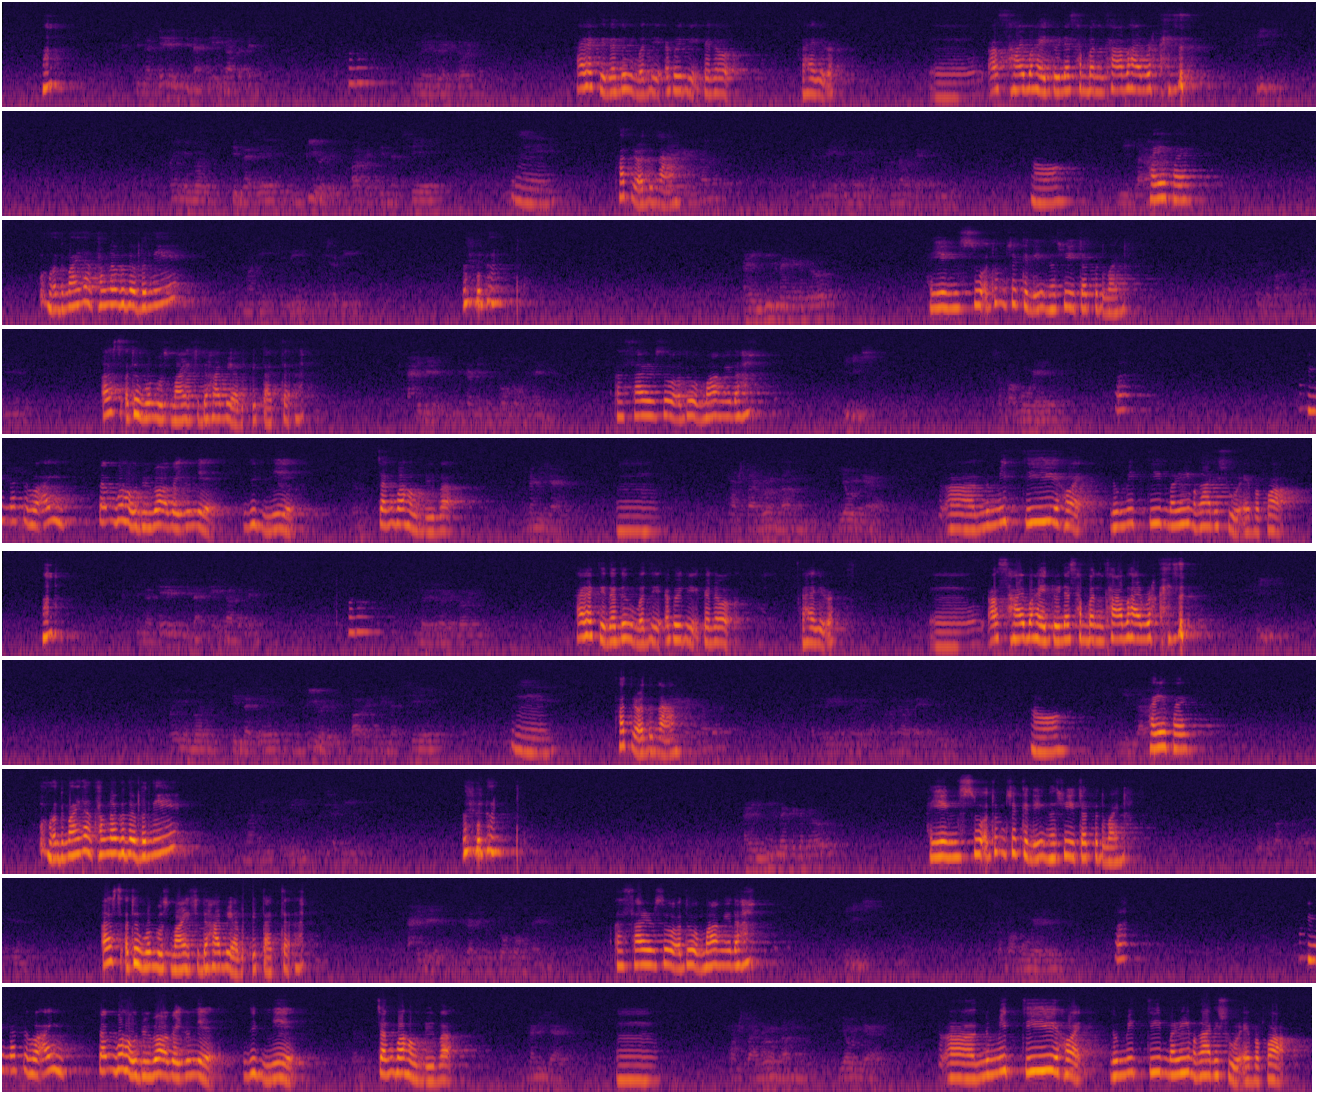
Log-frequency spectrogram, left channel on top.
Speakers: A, on the right; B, on the left.
A: ꯍꯥ
B: ꯇꯤꯟꯅꯁꯦ ꯇꯤꯟꯅꯁꯦ ꯑꯩ ꯉꯥꯗ ꯑꯩꯁ
A: ꯎꯝ
B: ꯂꯣꯏꯔꯦ ꯂꯣꯏꯔ ꯇꯧꯔꯤ
A: ꯍꯥꯏꯔꯛꯇꯦꯗ ꯑꯗꯨꯒꯨꯝꯕꯗꯤ ꯑꯩꯈꯣꯏꯗꯤ ꯀꯩꯅꯣ ꯎ ꯍꯥꯏꯔꯤꯕ ꯎꯝ
B: ꯑꯥ
A: ꯑꯁ ꯍꯥꯏꯕ꯭ꯔꯣ ꯍꯩꯇꯣꯏꯅꯦ ꯁꯝꯕꯜ ꯈꯥꯕ ꯍꯥꯏꯕ꯭ꯔꯥ ꯈ
B: ꯍ ꯍꯣꯏ ꯑꯩ ꯑꯣꯏꯔꯗꯤ ꯇꯤꯟꯅꯁꯦ ꯅꯨꯄꯤ ꯑꯣꯏꯔ ꯅꯨꯄꯥ ꯑꯣꯏꯔꯦ ꯇꯤꯟꯗꯁꯦ ꯅꯪꯅ
A: ꯎꯝ
B: ꯁꯤ ꯅ
A: ꯐꯠꯇ꯭ꯔꯣ
B: ꯃꯄꯨꯟꯁꯦ
A: ꯑꯗꯨꯅ
B: ꯀꯩꯅꯣ ꯉꯗ ꯑꯗꯨꯗꯒꯤ ꯑꯩꯉꯣꯟꯗ ꯌꯥꯝ ꯈꯪꯅꯕ ꯂꯩꯔꯦ ꯑꯩꯗꯤ
A: ꯑꯣ
B: ꯃꯤ ꯇꯔꯥ
A: ꯐꯩꯌꯦ
B: ꯑꫭꯏꯔꯝꯅꯤ
A: ꯐꯩ ꯑꯗꯨꯃꯥꯏꯅ ꯈꯪꯅꯒꯗꯕꯅꯤ
B: ꯃꯥꯅꯤ ꯆꯨꯝꯃꯤ ꯂꯩꯁꯥꯕꯤ
A: <unintelligible>
B: ꯍꯌꯦꯡꯗꯤ ꯀꯗꯥꯏ ꯆꯠꯒꯗ꯭ꯔꯣ
A: ꯍꯌꯦꯡꯁꯨ ꯑꯗꯨꯝ ꯆꯠꯀꯅꯤ ꯉꯁꯤ ꯆꯠꯄ ꯑꯗꯨꯃꯥꯏꯅ
B: ꯀꯩ ꯊꯕꯛꯅꫭꯁꯨ ꯍꯥꯏꯗꯦ
A: ꯑꯁ ꯑꯊꯕꯕꯨ ꯁꯨꯃꯥꯏꯅ ꯁꯤꯗ ꯍꯥꯏꯕ ꯌꯥꯕꯒꯤ ꯇꯥꯏꯞꯇ
B: ꯍꯥꯏꯕ ꯌꯥꯏꯅꯦ ꯃꯤ ꯈꯔꯗꯤ ꯑꯗꯨꯝ ꯗꯣꯡ ꯗꯣꯡ ꯍꯥꯏꯅꯩꯗ
A: ꯑꯁ ꯍꯥꯏꯔꯁꯨ ꯑꯗꯨ ꯃꯥꯡꯉꯦꯗ
B: ꯏꯁ ꯄꯩꯁꯥ ꯄꯥꯃꯨꯋꯦ ꯍꯥꯏꯌꯨ
A: ꯑ ꯁꯤ ꯅꯠꯇꯕ
B: ꯏ
A: ꯑꯩ ꯆꯪꯕ ꯍꯧꯗ꯭ꯔꯤꯕ ꯀꯩꯅꯣꯅꯦ ꯑꯗꯨꯒꯤꯅꯦ
B: ꯀꯩꯕ ꯀꯩꯕ
A: ꯆꯪꯕ ꯍꯧꯗ꯭ꯔꯤꯕ
B: ꯅꯪꯉꯤꯁꯦ
A: ꯎꯝ
B: ꯐꯥꯔꯁ ꯇꯥꯏꯝꯔꯣ ꯅꯪ ꯌꯧꯔꯤꯁꯦ
A: ꯑ ꯅꯨꯃꯤꯠꯇꯤ ꯍꯣꯏ ꯅꯨꯃꯤꯠꯇꯤ ꯃꯔꯤ ꯃꯪꯉꯥꯗꯤ ꯁꯨꯔꯦꯕꯀꯣ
